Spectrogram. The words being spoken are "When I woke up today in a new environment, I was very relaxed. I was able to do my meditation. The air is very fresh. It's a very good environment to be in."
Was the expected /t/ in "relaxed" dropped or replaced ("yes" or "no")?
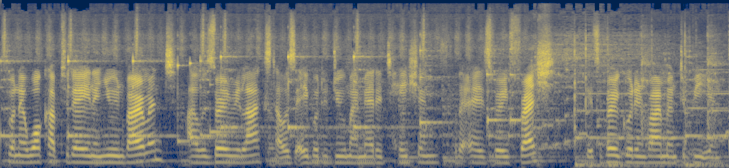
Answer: no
